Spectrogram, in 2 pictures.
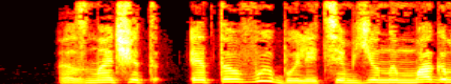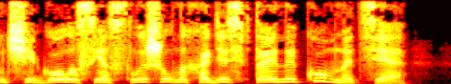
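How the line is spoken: Hateful, through gritted teeth. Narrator (Russian): Процедил с ненавистью в голосе Люциус

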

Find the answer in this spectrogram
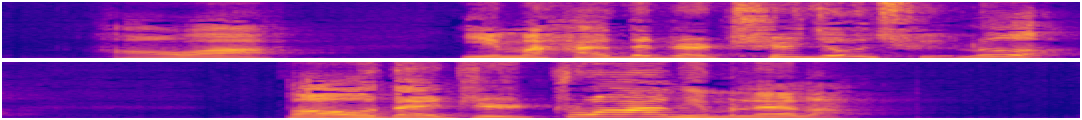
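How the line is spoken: Loud speech. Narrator (Chinese): 他大声地说

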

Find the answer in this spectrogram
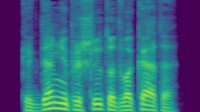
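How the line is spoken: Abrupt question. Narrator (Russian): резко меняя тему, спросил

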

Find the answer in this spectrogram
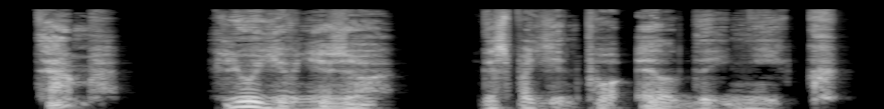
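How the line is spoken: Hoarse wheeze. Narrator (Russian): просипел

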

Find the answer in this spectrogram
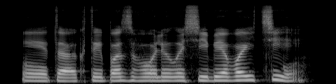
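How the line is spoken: Growled. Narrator (Russian): прорычал он

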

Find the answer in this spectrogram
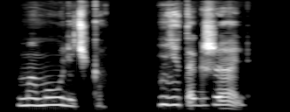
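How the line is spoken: Tearful sobbing. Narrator (Russian): всхлипывает она

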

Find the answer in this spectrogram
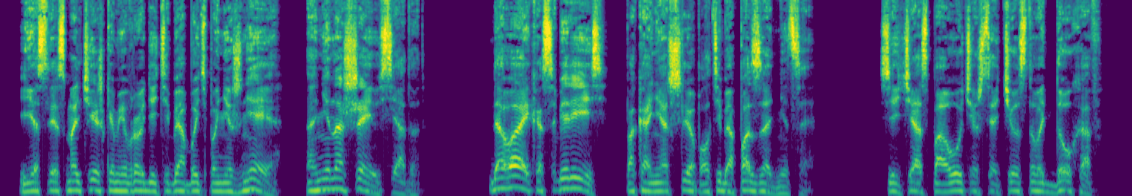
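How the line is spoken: Snort. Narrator (Russian): Сунзиюй хмыкнул

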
